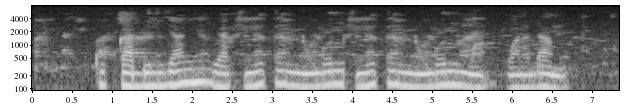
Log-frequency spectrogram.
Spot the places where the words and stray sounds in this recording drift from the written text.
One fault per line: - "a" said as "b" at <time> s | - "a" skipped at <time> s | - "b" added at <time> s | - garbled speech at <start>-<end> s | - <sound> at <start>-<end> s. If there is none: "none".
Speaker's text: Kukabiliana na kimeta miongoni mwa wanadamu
- "kimeta miongoni" added at 3.8 s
